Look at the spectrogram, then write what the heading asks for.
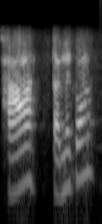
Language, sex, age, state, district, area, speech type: Gujarati, male, 18-30, Gujarat, Ahmedabad, urban, conversation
